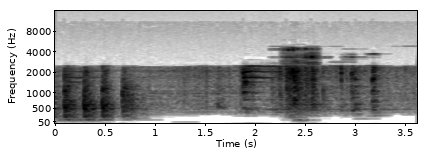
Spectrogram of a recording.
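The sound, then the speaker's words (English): A quick series of four or five firm knocks on a wooden door at Peterson's boats for hire, at a boat landing by a rough ocean, followed by a pause and some muffled shuffling and clattering sounds. “I knocked for Peterson.”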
